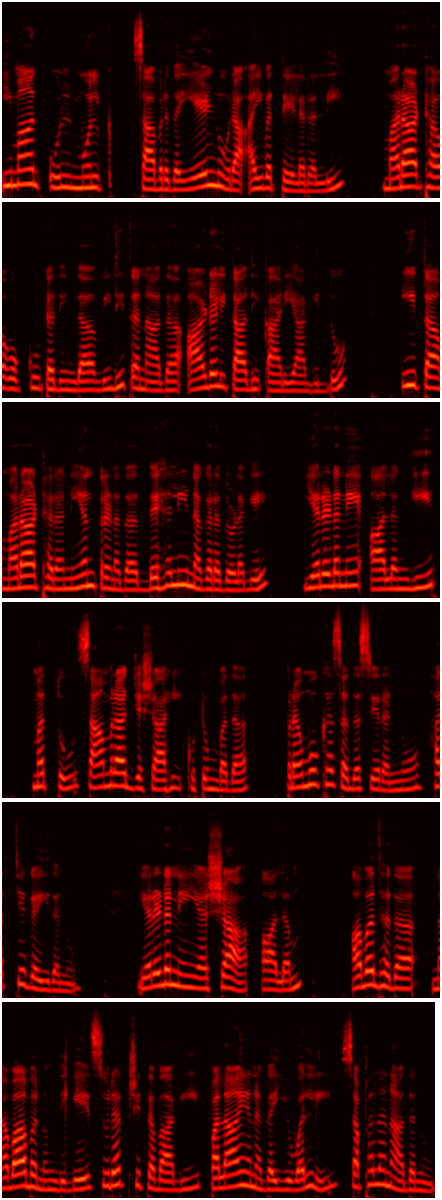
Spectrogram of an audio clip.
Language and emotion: Kannada, neutral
